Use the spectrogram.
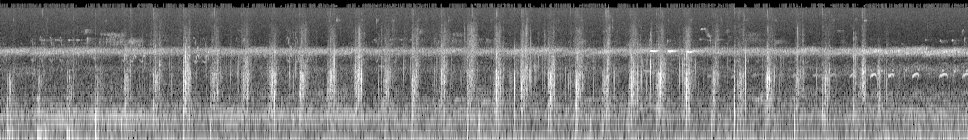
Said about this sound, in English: Couple mallards wading through the water here.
